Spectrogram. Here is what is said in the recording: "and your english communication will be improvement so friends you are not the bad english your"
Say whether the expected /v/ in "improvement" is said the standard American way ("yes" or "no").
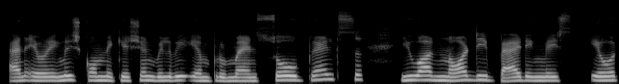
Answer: no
